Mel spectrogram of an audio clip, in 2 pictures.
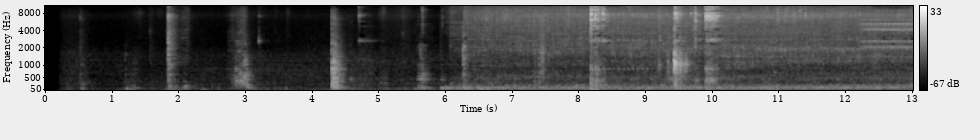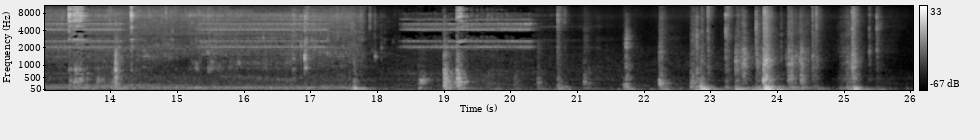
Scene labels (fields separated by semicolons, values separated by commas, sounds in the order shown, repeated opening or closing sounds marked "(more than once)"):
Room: kitchen; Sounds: running water, cutlery and dishes, phone ringing, footsteps, window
